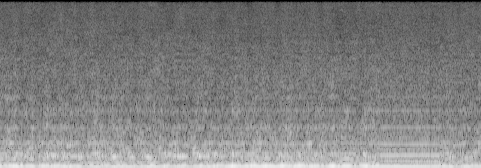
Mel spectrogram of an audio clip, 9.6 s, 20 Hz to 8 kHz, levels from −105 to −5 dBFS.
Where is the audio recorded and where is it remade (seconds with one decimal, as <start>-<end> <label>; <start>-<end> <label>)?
0.0-7.6 remade; 7.6-8.8 recorded; 8.8-9.6 remade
